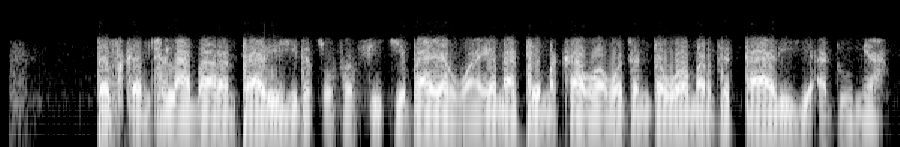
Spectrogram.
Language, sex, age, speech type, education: Hausa, male, 30-45, read, tertiary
